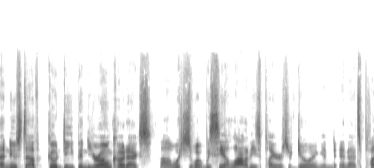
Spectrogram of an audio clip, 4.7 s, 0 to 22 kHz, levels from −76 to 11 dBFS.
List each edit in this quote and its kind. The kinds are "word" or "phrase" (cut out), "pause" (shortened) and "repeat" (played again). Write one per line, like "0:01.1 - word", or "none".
0:01.9 - pause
